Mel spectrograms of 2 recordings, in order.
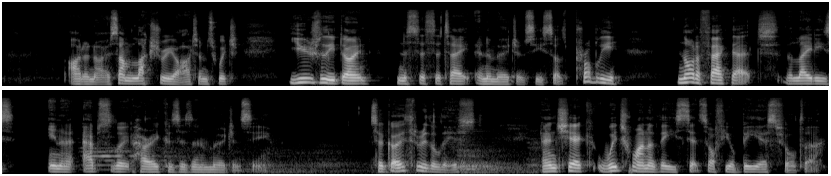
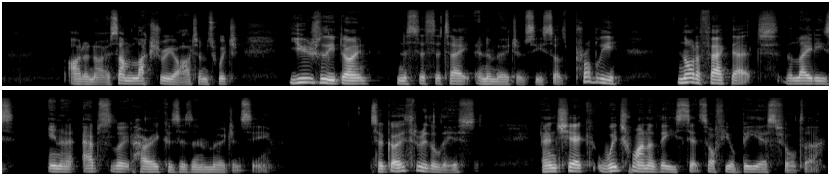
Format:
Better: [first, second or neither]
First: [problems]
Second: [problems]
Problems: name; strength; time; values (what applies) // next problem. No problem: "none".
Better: second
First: door banging; faint; from 9 to 14 s; peak 15 dB below the speech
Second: none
